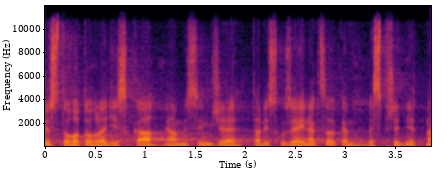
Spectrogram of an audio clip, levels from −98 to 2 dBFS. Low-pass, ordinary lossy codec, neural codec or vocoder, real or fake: 10.8 kHz; Opus, 64 kbps; none; real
